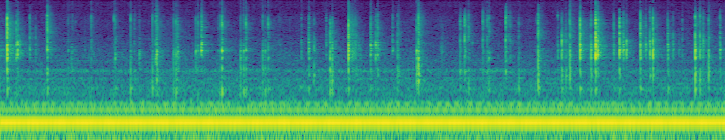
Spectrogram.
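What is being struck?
Handgun with polymer frame and steel slide.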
